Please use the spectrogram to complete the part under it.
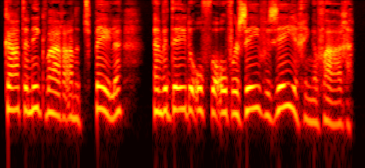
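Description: A woman's voice: medium pitch, brisk, mellow, dry recording, clean studio sound, natural voice. A woman voicing a young boy in a children's storybook reading, a bit grumbly and mumbling. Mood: explaining. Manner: mumbling, slightly sulky. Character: young boy, a bit grumpy, tired rower.

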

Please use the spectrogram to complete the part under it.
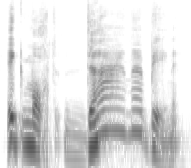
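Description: A man's voice: on the high side, wildly swooping pitch, takes it slowly, no room sound, studio quality, voice pushed up, full character voice. A man doing a smug, boastful tomcat. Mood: smug teasing. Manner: smug, teasing. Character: sly boastful tomcat living in a flat.

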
